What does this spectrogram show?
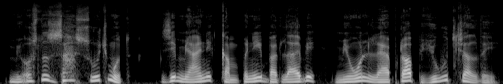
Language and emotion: Kashmiri, surprised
